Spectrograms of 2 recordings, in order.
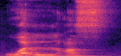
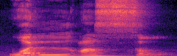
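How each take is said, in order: First: The word ends without any r sound. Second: The word ends with a heavy r sound. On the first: The speaker calls it wrong. "tidak boleh wal as" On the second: The speaker calls it right. "Ra-nya dibaca"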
